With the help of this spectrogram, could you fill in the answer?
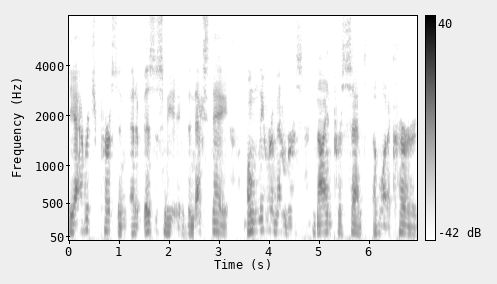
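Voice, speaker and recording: Over noticeable background noise, a man talks at a moderate pace. His pitch is medium, with ordinary variation. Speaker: communication expert, keynote speaker. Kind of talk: podcast interview answer.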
